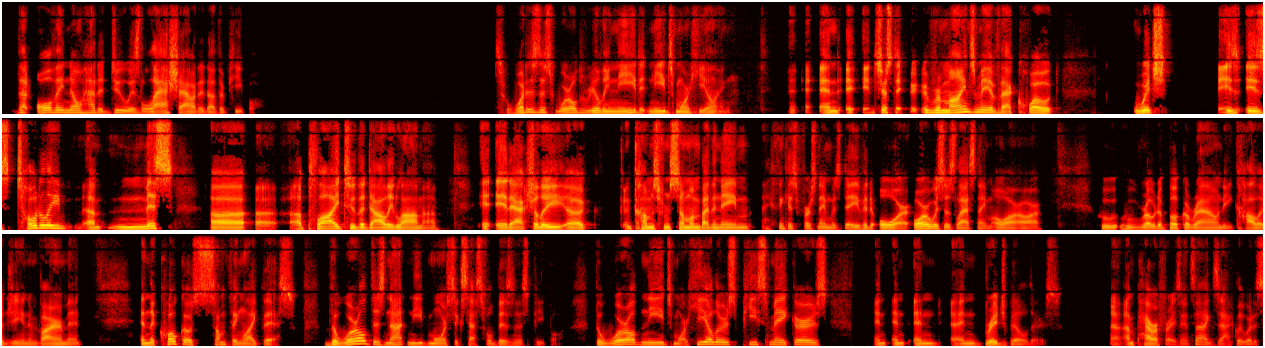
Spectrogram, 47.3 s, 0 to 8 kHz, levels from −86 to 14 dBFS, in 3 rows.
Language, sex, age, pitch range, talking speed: English, male, 50-69, 110-150 Hz, 145 wpm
